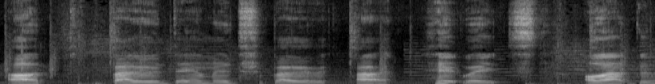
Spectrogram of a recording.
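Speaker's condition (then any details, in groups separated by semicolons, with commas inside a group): Cerebral palsy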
